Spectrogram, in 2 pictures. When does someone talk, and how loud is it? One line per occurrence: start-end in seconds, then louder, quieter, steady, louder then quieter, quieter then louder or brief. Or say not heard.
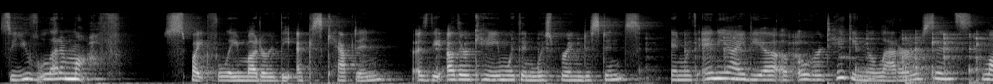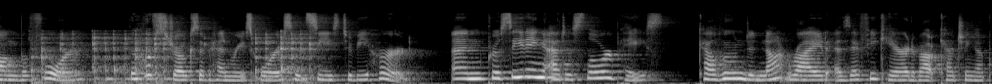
0.0-19.8 steady.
